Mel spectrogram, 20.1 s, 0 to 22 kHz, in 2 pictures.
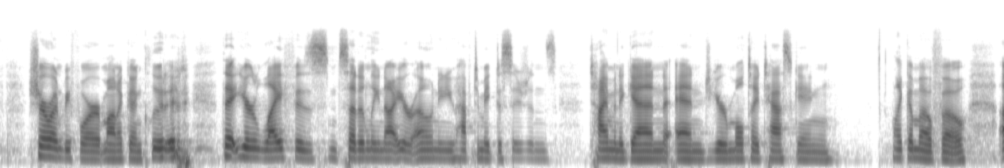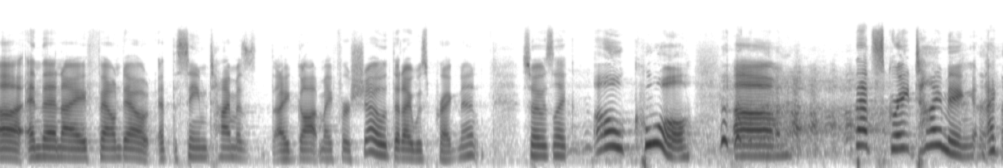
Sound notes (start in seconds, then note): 17.2 laughter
